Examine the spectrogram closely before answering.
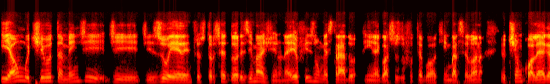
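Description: Ordinary pitch variation runs through this man's normal speaking voice. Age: 30s. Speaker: podcast host, sports business journalist. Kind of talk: interview.

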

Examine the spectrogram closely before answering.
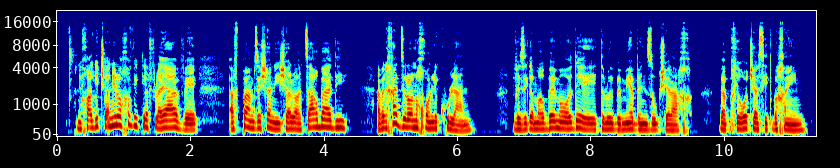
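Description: A woman with a plain, everyday voice speaks at a fairly quick pace in a fairly low pitch, with ordinary pitch variation and very even loudness, on a very clean recording with a silent background. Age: 40s. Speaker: women's organization founder and spokesperson. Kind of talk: casual chat.

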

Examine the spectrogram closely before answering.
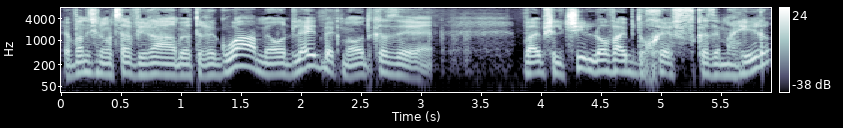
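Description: Talking at a very fast pace, a man with a medium-pitched voice shows ordinary pitch variation. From Israel, Petah Tikva. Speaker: rapper. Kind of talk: casual interview, storytelling.

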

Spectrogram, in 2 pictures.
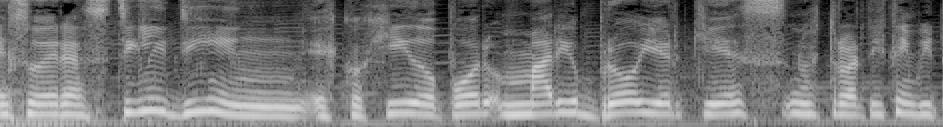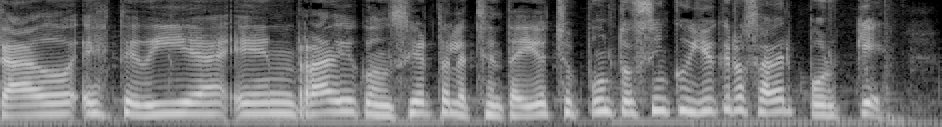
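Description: Fairly slow and with hardly any pauses, a woman talks in a plain, everyday voice, fairly high in pitch, with fairly even intonation and very even loudness. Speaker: radio host. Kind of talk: radio interview.

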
